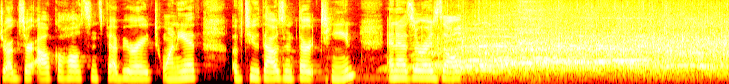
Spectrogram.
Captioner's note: audience erupts in applause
